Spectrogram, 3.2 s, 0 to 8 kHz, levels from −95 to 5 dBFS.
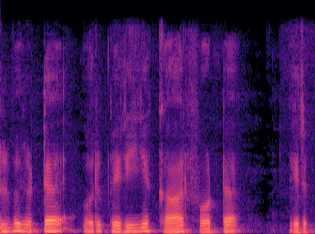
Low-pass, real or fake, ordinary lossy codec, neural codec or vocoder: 7.2 kHz; fake; none; vocoder, 44.1 kHz, 128 mel bands every 256 samples, BigVGAN v2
